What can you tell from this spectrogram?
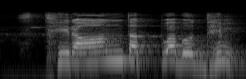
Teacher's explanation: Sthiran tattva buddhim because of sandhi. Because anuswara is followed by ta, so anuswara changes to na, which is the nasal of the ta varga.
